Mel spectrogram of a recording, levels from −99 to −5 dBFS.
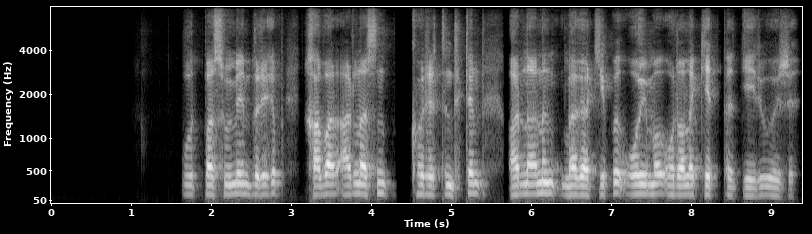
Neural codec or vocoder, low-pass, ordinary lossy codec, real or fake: codec, 16 kHz, 0.8 kbps, ZipCodec; none; none; fake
